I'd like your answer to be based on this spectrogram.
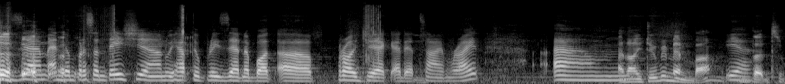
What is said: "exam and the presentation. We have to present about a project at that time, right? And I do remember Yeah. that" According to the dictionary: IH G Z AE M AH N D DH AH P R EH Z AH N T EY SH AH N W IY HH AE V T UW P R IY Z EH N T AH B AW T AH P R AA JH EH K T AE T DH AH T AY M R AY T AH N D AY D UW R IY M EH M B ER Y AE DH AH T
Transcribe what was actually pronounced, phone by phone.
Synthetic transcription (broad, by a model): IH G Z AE M AH N D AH P R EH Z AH N T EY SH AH N W IY HH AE F T UW P R IY Z EH N T AH B AW T AH P R AA JH EH K T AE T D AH T AY M R AY T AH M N AY D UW R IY M EH M B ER Y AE DH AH T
